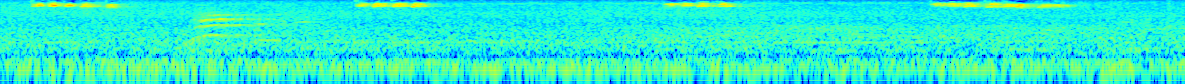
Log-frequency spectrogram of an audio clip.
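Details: A northern cardinal fledgling begs as the mother cardinal feeds it: four high, thin, drawn-out notes roughly a second apart, with a brief rising harmonic sweep near the start and low background rumble throughout.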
